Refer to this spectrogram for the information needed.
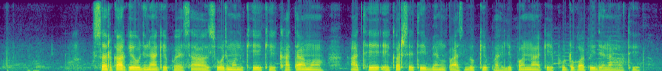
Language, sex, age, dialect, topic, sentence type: Chhattisgarhi, male, 18-24, Eastern, banking, statement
